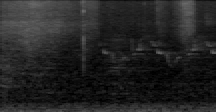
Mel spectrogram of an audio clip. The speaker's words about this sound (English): Do you guys hear the birds? How gorgeous.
